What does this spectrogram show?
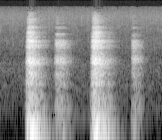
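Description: Heavy, ragged panting of a man catching his breath after struggling inside and roughly shutting a door: two rough breath cycles, each a longer loud gust followed by a shorter one, with brief silences between and no talking.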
